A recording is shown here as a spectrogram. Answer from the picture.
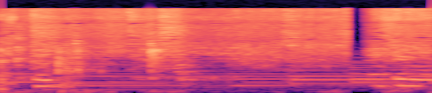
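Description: Hot oil sizzling as the last batch of shakarpara deep-fries in a kadai, with a brief cut-out near the end.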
